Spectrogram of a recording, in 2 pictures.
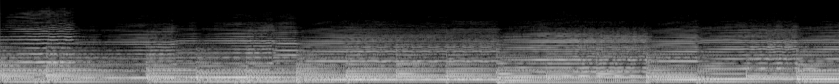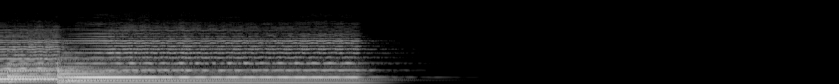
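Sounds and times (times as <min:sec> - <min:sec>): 
viola: 0:00.0 - 0:12.6.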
